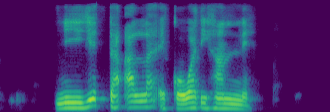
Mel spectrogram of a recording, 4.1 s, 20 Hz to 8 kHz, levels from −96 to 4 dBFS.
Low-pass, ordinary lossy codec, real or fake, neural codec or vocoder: 7.2 kHz; AAC, 48 kbps; fake; codec, 24 kHz, 1.2 kbps, DualCodec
